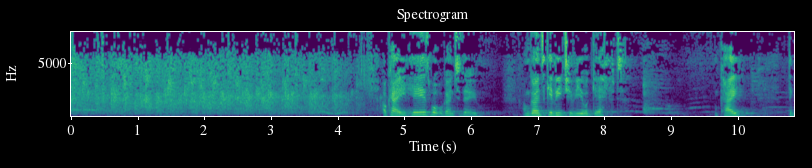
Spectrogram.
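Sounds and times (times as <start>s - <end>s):
audience applause: 0.0s - 4.5s
speech: 4.7s - 8.4s, 9.8s - 10.2s.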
